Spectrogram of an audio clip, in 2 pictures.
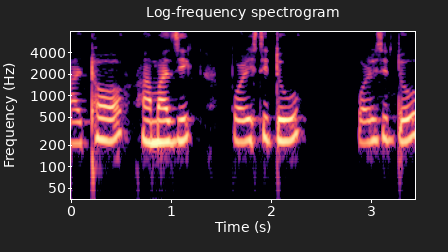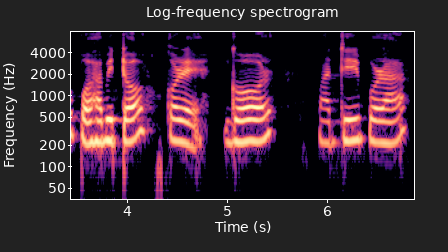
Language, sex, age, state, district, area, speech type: Assamese, female, 18-30, Assam, Charaideo, urban, spontaneous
